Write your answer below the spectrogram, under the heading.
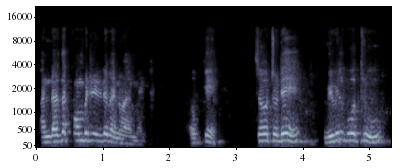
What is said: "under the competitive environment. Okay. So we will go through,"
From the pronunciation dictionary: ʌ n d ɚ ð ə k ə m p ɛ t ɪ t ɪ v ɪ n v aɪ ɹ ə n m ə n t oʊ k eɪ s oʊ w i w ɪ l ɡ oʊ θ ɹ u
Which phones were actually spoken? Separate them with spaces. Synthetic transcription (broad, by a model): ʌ n d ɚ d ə k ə m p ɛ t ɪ t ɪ v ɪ n v aɪ ə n m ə n t oʊ k eɪ s oʊ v i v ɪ l ɡ oʊ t ɹ u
